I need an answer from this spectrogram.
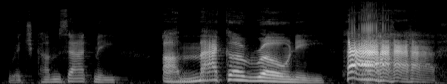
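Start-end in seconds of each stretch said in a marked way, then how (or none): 1.6-3.3 mock declaration. Bandmate proclaiming the fancy-dressed singer a macaroni, loud. Rich mocking narrator's finery. 3.4-4.4 loud, high mocking belly laugh. Bandmate laughing at the singer onstage, loud mocking laugh. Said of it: "And he's laughing".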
